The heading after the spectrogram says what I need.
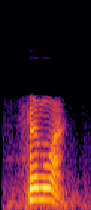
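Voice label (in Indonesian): "semua", Indonesian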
